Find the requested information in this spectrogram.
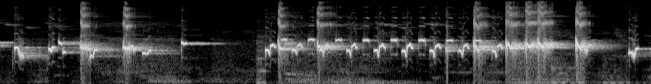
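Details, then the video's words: Sooty-headed bulbul song played to coax a reluctant bird into singing: bubbly whistled phrases, a pause, then a quick run of repeated chirping notes with sharp clicks mixed in. "TERAPI BURUNG TRUCUKAN MALAS BUNYI//ISIAN PANCINGAN TRUCUKAN YANG MALAS BUNYI"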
